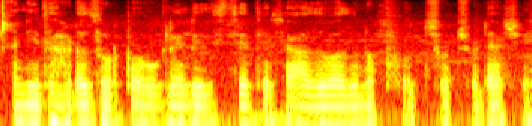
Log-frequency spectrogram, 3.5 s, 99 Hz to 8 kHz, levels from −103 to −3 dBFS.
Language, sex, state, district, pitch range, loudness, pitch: Marathi, male, Maharashtra, Aurangabad, 100-105 Hz, -17 LUFS, 105 Hz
